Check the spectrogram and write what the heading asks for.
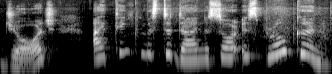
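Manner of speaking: put-on high little girl piggy voice, rising sharply; a girl pig breaking bad news to her brother; Peppa's voice. Peppa telling George his toy is broken, high and childlike.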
